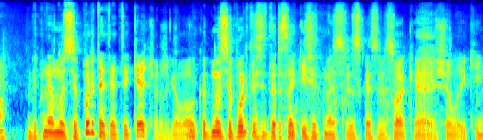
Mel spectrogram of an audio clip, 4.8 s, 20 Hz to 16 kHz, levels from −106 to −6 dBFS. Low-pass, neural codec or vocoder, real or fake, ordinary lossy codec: 14.4 kHz; vocoder, 44.1 kHz, 128 mel bands every 512 samples, BigVGAN v2; fake; AAC, 48 kbps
